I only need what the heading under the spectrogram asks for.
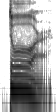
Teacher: Door 的这个发音呢是一个倒 C 的这个元音，后面带一个 R 。OK，然后它的发音就是 door。开头呢，其实我们的嘴唇是撅起来的，是嘟起来的，有一点嘟的这个感觉，嘟。然后嘴唇要分开。有一个窝的音 doordoor，后面呢再加一个二 door，OK，所以这是要求很多的滑动，嘴唇上的动作非常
